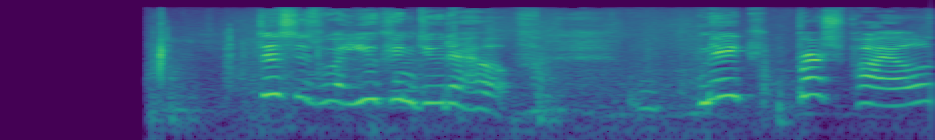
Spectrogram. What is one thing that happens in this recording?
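A young boy speaks close by with animation.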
